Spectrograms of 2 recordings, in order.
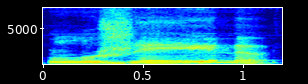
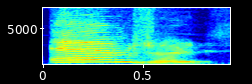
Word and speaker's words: Angel: Alors pour moi, quand midi à Zot dit Angel, Zot dit Angèle, etc. Non, c'est Angel.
